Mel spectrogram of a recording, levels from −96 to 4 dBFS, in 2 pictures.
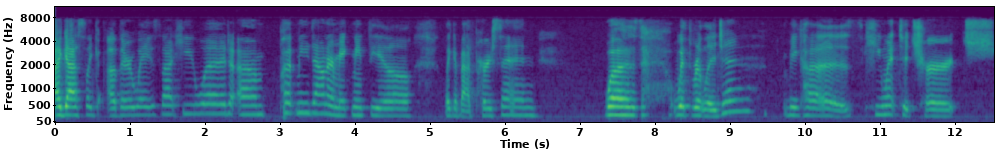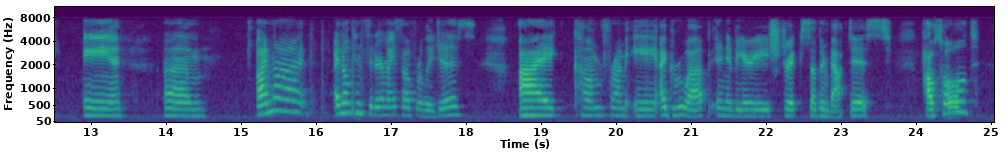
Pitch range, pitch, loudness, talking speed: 200-245 Hz, 220 Hz, -25 LUFS, 120 wpm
